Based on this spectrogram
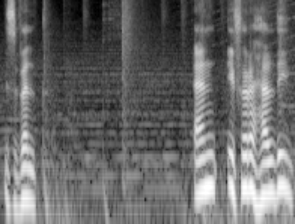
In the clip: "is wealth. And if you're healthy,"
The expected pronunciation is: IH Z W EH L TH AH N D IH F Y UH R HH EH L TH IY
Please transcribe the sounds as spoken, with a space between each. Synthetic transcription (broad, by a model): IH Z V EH L T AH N IH F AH R HH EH L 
